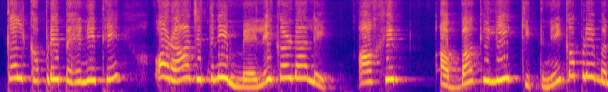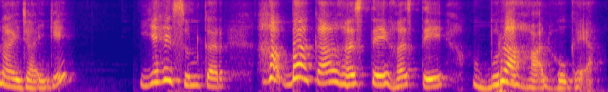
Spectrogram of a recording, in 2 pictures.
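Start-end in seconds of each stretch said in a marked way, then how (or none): 0.1-6.8 high-pitched exasperated telling-off; indignant, much higher voice; mock parental scolding. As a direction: nag like a fed-up parent. Boy scolds father about dirty clothes.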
